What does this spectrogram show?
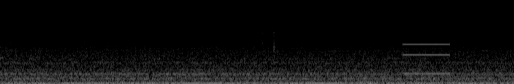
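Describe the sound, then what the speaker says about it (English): Radar search beep in the DCS flight simulator, a single short electronic tone about half a second long over steady engine and cockpit noise, faint and close. "It does a big beep."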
